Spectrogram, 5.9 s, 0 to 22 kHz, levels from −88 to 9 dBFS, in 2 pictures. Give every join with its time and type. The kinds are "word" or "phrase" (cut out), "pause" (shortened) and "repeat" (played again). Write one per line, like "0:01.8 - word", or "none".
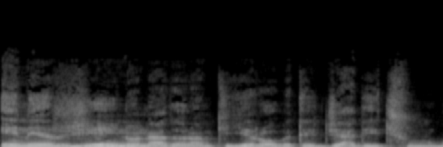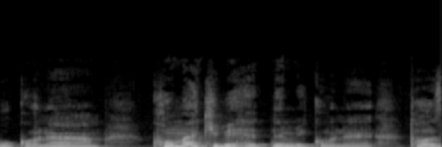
none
